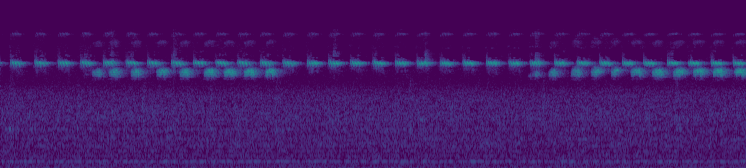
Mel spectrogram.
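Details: Night chorus of crickets in a foggy forest, steady rhythmic high-pitched chirping about three pulses per second, two singers alternating at slightly different pitches, over a soft low background hum.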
